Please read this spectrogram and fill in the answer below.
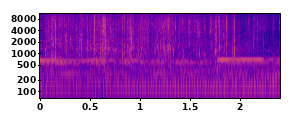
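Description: A sheet of parchment being crumpled in the hands: a dense crackling that starts suddenly and thins out near the end, over sustained background music.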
